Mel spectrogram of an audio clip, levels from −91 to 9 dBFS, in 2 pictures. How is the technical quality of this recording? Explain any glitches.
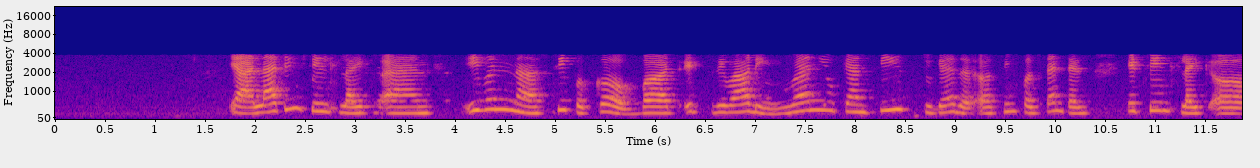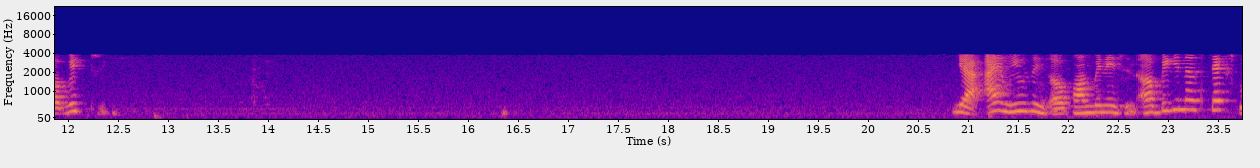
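The recording has two faint echo scraps early on and one brief jumble right at the end. All of it sits within a narrowband call path whose spectrum stops at 4 kHz, consistent with G.711 A-law at 64 kbps.

Between 3.09 and 3.30 s, and again between 3.88 and 3.96 s, a faint delayed copy of the speech trails the original by about 299 ms. The first scrap is about 15 dB below the speech and the second around 30 dB below. This is likely an echo leak: a loudspeaker on the far end fed its microphone, and the echo canceller let part of it through. On a spectrogram it shows as weak, smeared harmonic traces that repeat the shapes from 299 ms earlier.

Between 23.32 and 23.34 s, two 10 ms chunks are in the wrong order, with one arriving a chunk late and playing after its successor. This is the chunks out of order fault. No audio is lost, but the sequence is scrambled. 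The result is a short garbled moment. On the waveform you would see abrupt discontinuities at the three hard joins, and each join would appear on the spectrogram as a thin vertical broadband line.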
